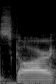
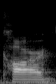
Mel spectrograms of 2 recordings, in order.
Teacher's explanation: So we got the same sort of pattern as this pattern up here for the T, and we get the same sort of pattern as well for a K. So after an S, like in scar, it's unaspirated, but just by itself at the beginning of a word like car, it's aspirated.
